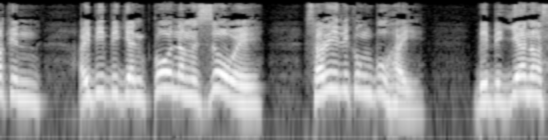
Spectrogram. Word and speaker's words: Zoe: And the both Greek words as the life of God or eternal life is pronounced Zoe, Z-O-E, Zoe life.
